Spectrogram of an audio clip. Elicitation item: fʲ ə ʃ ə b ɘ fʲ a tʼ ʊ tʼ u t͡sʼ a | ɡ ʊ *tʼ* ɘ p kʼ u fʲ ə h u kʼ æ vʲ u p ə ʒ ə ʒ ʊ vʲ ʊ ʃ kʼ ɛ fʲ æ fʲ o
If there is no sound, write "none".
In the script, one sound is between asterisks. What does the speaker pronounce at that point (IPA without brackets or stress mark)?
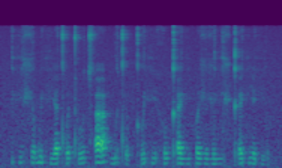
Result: tʼ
